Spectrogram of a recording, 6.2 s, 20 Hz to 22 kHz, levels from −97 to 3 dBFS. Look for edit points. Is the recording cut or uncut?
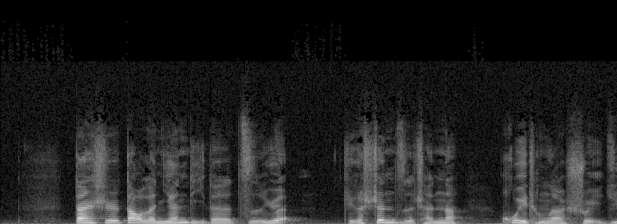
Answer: uncut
